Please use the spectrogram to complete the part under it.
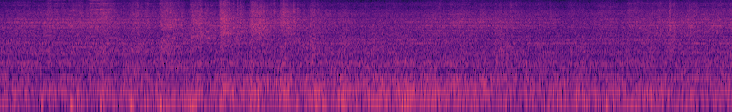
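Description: Train wheels clack and squeal on the rails.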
